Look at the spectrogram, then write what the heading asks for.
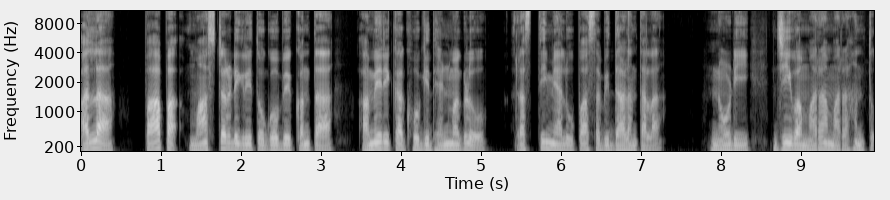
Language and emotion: Kannada, sad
